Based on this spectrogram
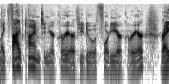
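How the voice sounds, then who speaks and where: His tone animated, a man talks with ordinary pitch variation. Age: 60s. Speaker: tech company CEO. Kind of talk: fireside chat on stage. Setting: stage with audience.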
